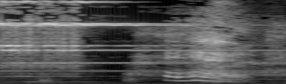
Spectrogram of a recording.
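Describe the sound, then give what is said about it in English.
A telephone bell rings in two short bursts separated by a brief pause, sounding clear, with no one speaking. “Oh, the phone's ringing!”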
